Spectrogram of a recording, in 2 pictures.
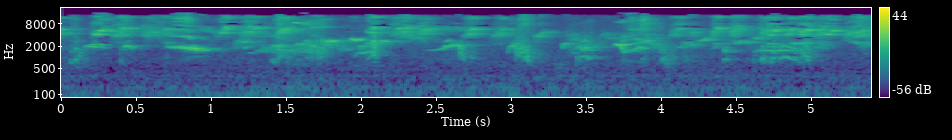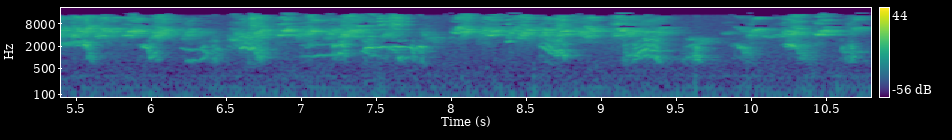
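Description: A Eurasian bullfinch sings a quiet, creaky warble of squeaky twitters and soft piping notes.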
